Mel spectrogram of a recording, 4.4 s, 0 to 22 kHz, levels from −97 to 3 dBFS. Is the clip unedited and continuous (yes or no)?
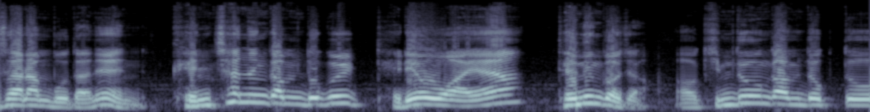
no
